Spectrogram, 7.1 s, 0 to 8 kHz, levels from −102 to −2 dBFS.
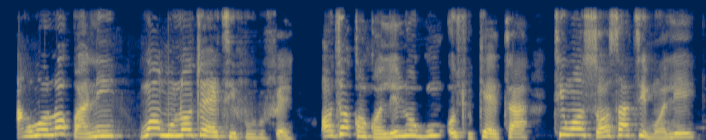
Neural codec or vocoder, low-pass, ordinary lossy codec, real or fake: none; 7.2 kHz; none; real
